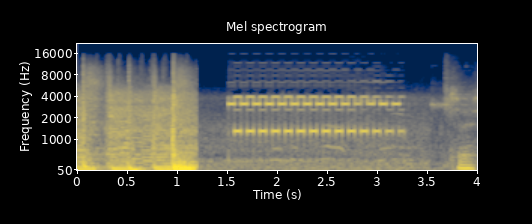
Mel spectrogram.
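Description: Rock music with guitars cuts off abruptly about a second in. Then an electronic ringer sounds for about two seconds, a fast, even trill of high tones.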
